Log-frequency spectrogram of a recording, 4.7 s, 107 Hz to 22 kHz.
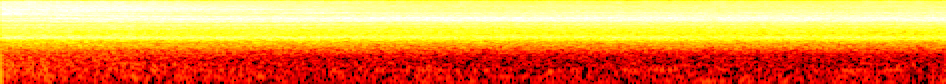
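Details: Ninja Foodi quick pressure release, gate fully open, after 20-minute pressure cook of baby back ribs; loud even high hiss holding steady, nothing low underneath, about a minute to vent; normal steam release.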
